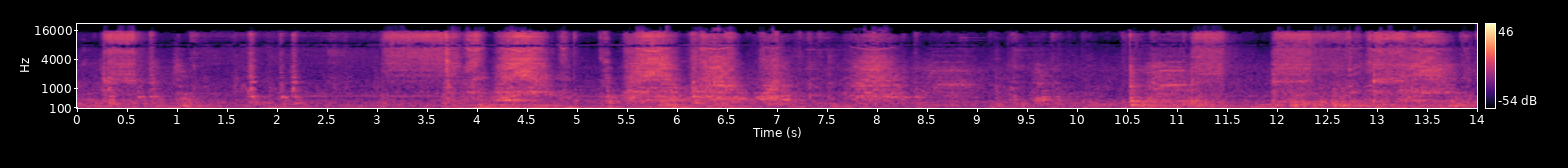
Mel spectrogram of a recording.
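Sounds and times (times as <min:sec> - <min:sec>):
low machine hum: 0:01.0 - 0:10.5.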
